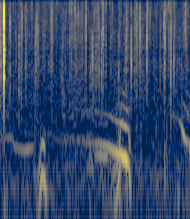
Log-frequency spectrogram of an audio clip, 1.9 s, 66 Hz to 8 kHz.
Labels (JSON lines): {"label": "biophony, cascading saw", "recorder": "SoundTrap 600 or HydroMoth"}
